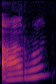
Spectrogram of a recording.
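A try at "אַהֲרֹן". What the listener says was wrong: It's Aha Ron. Aharon. And the accent's on the Ron, like Aharon. Correct. Not silent.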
